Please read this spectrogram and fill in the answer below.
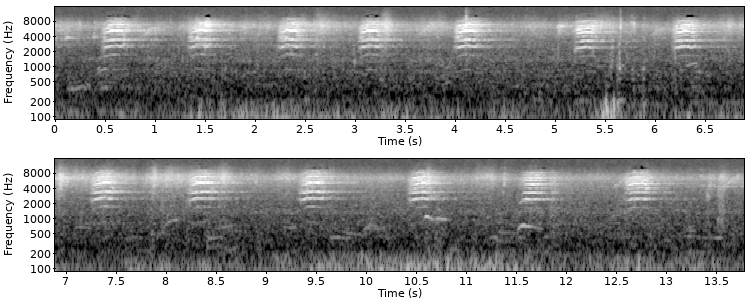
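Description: Baby long-tailed macaque crying over and over, short high-pitched calls about once a second: an infant's distress cries calling for its mother.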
